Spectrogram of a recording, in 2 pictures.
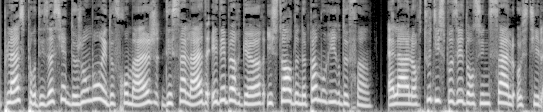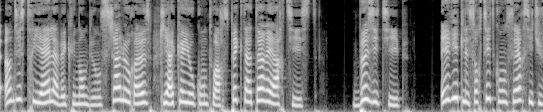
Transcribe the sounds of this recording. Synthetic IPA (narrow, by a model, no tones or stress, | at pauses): plaspuʁd̪ezasjɛt̪̚d̪əʒɑ̃bɔ̃ed̪əfχɔmaʒd̪esalad̪ed̪ebœʁɡœʁist̪waʁd̪ənəpamuʁiʁd̪əfɛ̃ | ɛlaːlɔʁt̪ud̪ispozed̪ɑ̃zynsalost̪ilɛ̃d̪yst̪χijɛlavɛkynɑ̃bjɑ̃sʃaløʁøzkʲiakʲœjokɔ̃t̪waʁspɛkt̪at̪œʁeaʁt̪ʰist̪ | bøzit̪ʰip | evit̪lesɔʁt̪id̪əkɔ̃sɛʁsit̪y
